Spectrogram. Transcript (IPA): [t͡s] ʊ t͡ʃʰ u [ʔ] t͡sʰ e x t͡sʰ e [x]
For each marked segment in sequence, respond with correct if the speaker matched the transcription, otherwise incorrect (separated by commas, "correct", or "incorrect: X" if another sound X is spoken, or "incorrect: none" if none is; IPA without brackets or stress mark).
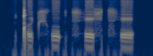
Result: incorrect: ǃ, correct, incorrect: none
